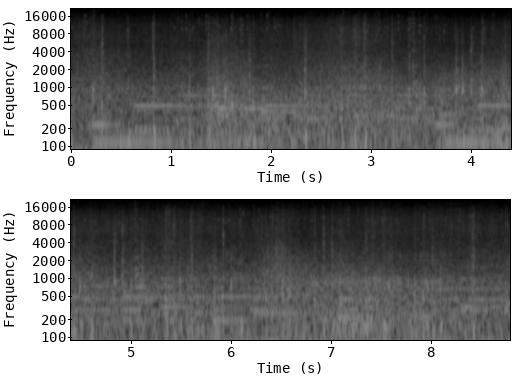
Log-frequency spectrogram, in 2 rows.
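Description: Geralt's horse Roach galloping in The Witcher 3, a steady rhythmic clip-clop of hooves at speed, close and continuous, with ambient game sound and a faint voice beneath.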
